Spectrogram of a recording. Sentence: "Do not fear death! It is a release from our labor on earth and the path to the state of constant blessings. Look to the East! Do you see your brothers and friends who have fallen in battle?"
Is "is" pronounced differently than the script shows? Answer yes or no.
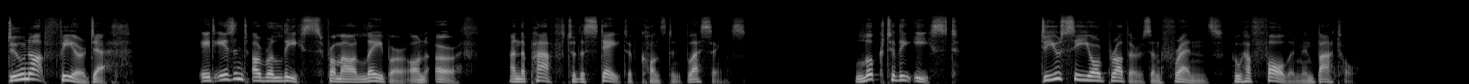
yes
